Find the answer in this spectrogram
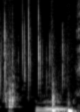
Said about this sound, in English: all right, let's roll the skull dice this time.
